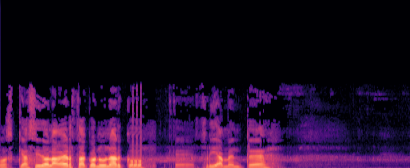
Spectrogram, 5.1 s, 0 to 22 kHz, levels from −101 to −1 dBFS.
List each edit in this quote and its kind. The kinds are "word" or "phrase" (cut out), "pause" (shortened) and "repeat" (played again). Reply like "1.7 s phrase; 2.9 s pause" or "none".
1.9 s pause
